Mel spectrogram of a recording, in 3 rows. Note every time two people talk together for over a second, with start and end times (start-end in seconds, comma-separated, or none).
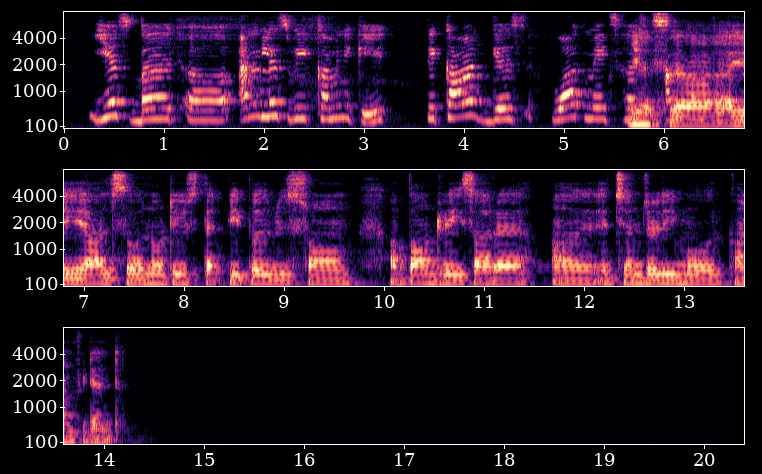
5.6-7.0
